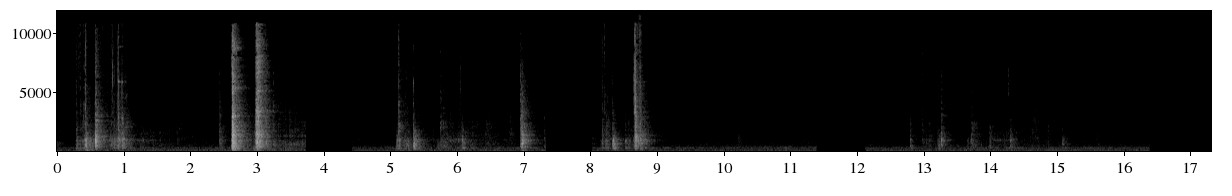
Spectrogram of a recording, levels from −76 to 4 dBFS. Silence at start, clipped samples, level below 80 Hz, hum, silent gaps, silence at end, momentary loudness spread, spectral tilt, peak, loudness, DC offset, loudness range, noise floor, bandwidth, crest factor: 0.3 s; under 0.1%; -68 dBFS; none; 3.74-4.43 s, 7.34-8.03 s, 11.41-12.13 s; 2.2 s; 30 LU; -1.5 dB/octave; -6 dBFS; -33 LUFS; under 0.1%; 25 LU; -63 dBFS; 12 kHz; 34 dB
